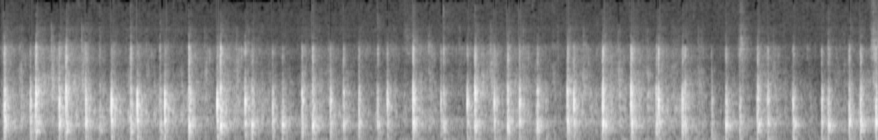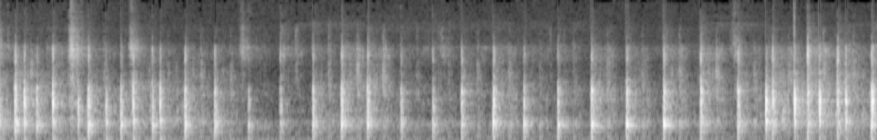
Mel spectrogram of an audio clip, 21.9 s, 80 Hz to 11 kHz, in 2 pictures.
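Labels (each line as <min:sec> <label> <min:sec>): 0:00.0 Hammering sounds during construction work. 0:21.9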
